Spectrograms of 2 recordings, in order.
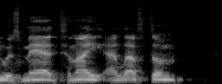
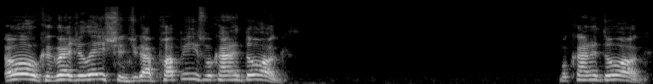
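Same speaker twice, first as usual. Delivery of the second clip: loud, higher excited greeting; 9 semitones higher, 7 dB louder than usual. Real, not acted. Greeting a caller with new puppies, loud delight. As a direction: gush over the puppies.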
